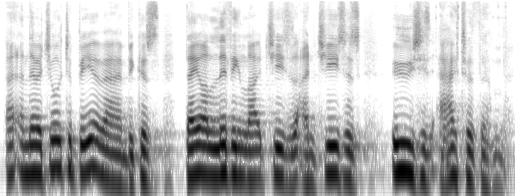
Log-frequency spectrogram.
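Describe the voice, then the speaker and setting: A man's voice: medium pitch, steady tone, a little fast, warm tone. A man preaching a sermon as pastor, earnest, building his points through repeated rhetorical questions.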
